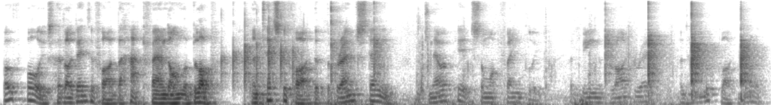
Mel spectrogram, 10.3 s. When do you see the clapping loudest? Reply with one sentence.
The loudest moment of the clapping is at 9 seconds.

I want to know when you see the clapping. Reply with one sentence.
You can hear the clapping from 3.0 to 5.1 s and from 8.1 to 10.1 s.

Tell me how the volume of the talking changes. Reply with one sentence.
The volume of the talking goes down.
